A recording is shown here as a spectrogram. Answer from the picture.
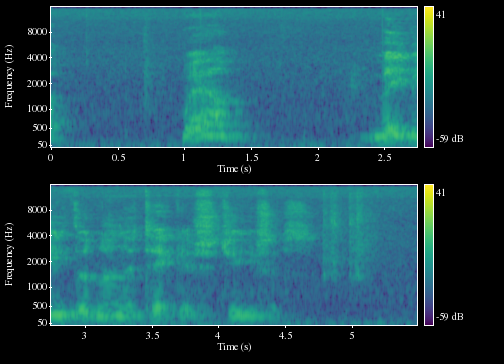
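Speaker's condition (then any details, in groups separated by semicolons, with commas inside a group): ALS; degenerative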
